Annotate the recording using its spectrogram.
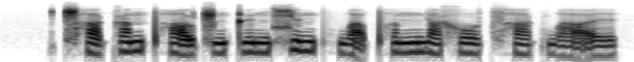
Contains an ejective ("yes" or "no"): no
